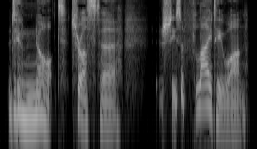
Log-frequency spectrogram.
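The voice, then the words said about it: Posh English accent, smoky male voice. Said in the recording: “A posh English accent chuckled three stools down ... sounded like power, smoke, and an impending orgasm”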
